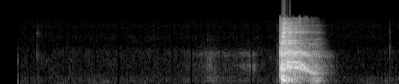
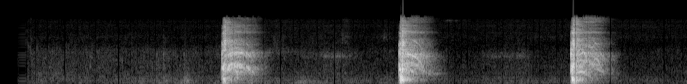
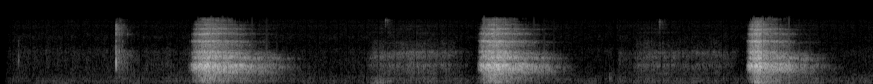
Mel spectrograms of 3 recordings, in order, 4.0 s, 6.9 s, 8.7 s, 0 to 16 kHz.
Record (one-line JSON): {"cough_length": "4.0 s", "cough_amplitude": 32768, "cough_signal_mean_std_ratio": 0.2, "three_cough_length": "6.9 s", "three_cough_amplitude": 32768, "three_cough_signal_mean_std_ratio": 0.22, "exhalation_length": "8.7 s", "exhalation_amplitude": 7433, "exhalation_signal_mean_std_ratio": 0.34, "survey_phase": "beta (2021-08-13 to 2022-03-07)", "age": "65+", "gender": "Male", "wearing_mask": "No", "symptom_none": true, "smoker_status": "Ex-smoker", "respiratory_condition_asthma": false, "respiratory_condition_other": false, "recruitment_source": "REACT", "submission_delay": "2 days", "covid_test_result": "Negative", "covid_test_method": "RT-qPCR", "influenza_a_test_result": "Negative", "influenza_b_test_result": "Negative"}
